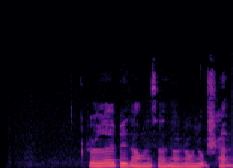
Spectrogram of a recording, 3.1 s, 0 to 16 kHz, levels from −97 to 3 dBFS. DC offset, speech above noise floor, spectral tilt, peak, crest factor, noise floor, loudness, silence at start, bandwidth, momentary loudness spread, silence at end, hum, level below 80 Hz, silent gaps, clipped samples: under 0.1%; 42 dB; -4.5 dB/octave; -24 dBFS; 16 dB; -79 dBFS; -37 LUFS; 1.15 s; 9.6 kHz; 6 LU; 0 s; none; under -90 dBFS; none; under 0.1%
